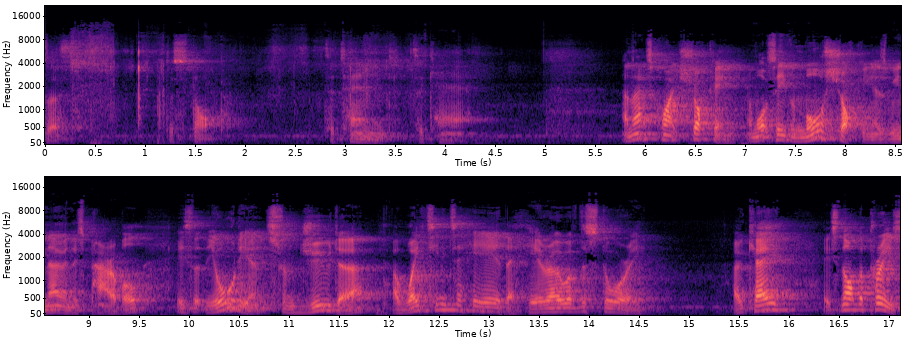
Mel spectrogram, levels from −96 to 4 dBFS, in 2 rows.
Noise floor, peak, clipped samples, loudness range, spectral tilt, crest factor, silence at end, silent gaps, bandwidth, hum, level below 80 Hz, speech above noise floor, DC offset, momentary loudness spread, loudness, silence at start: -64 dBFS; -8 dBFS; under 0.1%; 13 LU; -3 dB/octave; 26 dB; 0 s; none; 13.5 kHz; none; -72 dBFS; 32 dB; under 0.1%; 17 LU; -32 LUFS; 0 s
